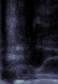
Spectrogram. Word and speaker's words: Jin-Roh: So jinro or jin and this is why we call him uncle T, professor T aka our foreign correspondents because of stuff like this.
